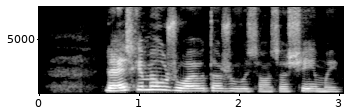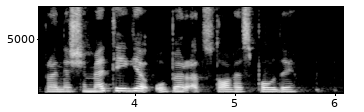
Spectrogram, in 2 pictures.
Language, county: Lithuanian, Utena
